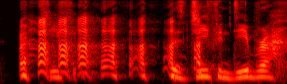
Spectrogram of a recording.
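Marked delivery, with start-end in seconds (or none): 1.4-2.1 put-on Kiwi, New Zealand-style accent. Imagining the kiwi birds' names jeff and debra in a new zealand accent. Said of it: "imagine that in a New Zealand accent".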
